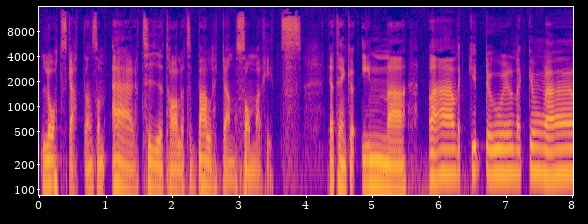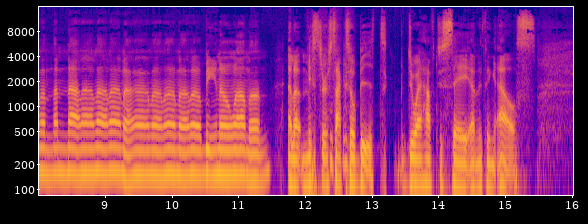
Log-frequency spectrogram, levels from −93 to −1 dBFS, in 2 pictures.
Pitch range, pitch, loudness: 110-150 Hz, 120 Hz, -22 LUFS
